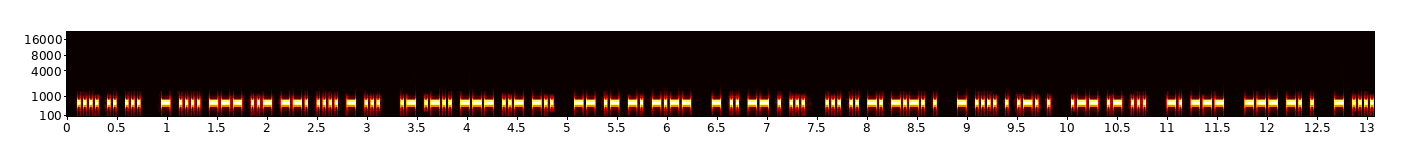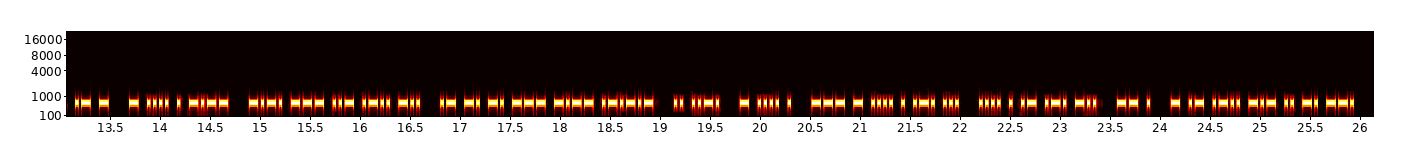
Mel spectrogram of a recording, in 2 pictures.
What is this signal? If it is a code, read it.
Morse code, heard as a keyed tone, about 40 wpm, 600 Hz. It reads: HIS THOUGHTS ALOUD MANY TIMES SINCE THERE WAS NO ONE THAT THEY COULD ANNOY. IF THE OTHERS HEARD ME TALKING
